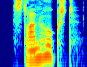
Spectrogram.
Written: STRANDHUGST

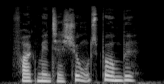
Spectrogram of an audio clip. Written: fragmentationsbombe

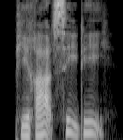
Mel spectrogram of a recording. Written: pirat-cd

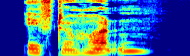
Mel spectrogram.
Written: efterhånden

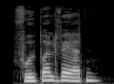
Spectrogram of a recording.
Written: fodboldverden

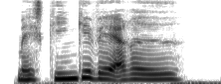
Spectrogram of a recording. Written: maskingeværrede

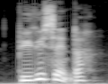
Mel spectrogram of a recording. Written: byggecenter

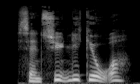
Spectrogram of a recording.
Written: sandsynliggøre

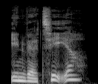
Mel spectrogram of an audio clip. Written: INVERTERES

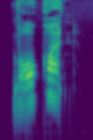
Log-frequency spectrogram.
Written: vårgrøn

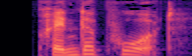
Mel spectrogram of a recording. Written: printerport

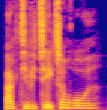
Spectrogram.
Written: aktivitetsområde

